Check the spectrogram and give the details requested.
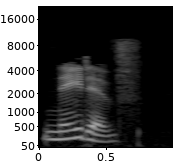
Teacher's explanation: it's a T coming between 2 vowel sounds, will be a flap T, sounds like a D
